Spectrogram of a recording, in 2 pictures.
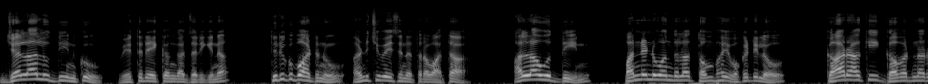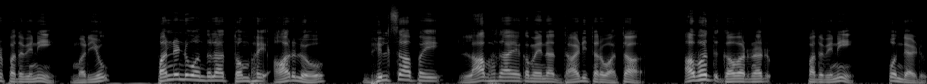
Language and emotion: Telugu, neutral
